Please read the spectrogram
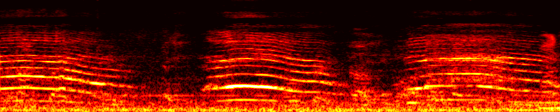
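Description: A baby crying in about three long, wavering wails, one after another.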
